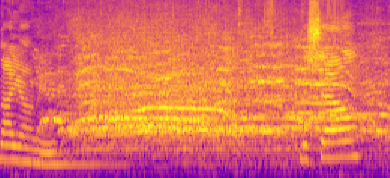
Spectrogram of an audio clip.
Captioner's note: audience applause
